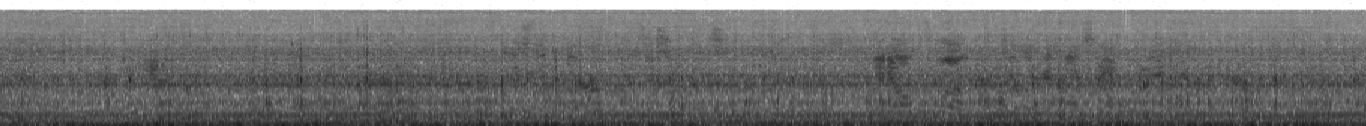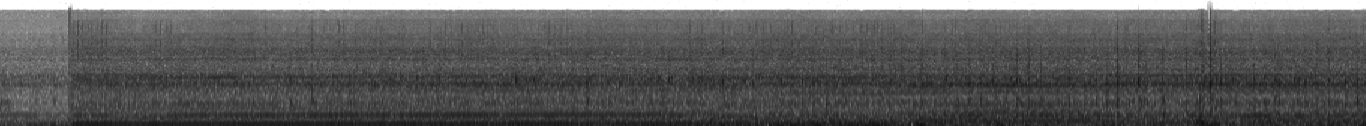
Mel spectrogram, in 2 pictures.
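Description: A boat engine hums steadily, then roars louder as the boat speeds up.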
